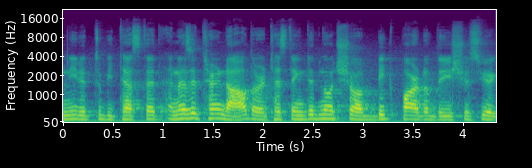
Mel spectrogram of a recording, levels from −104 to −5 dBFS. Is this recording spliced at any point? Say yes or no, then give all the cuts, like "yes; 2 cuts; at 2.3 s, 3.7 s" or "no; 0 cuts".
no; 0 cuts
